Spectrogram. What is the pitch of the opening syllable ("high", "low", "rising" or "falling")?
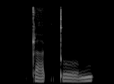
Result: low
